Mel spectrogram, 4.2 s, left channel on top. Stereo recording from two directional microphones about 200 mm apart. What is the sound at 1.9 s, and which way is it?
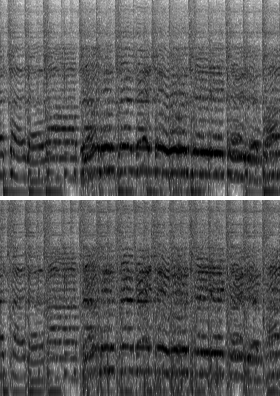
Music, 30° left (ahead or behind).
